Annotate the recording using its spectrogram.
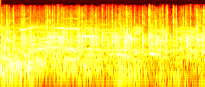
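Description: A group of people applauds outdoors.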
